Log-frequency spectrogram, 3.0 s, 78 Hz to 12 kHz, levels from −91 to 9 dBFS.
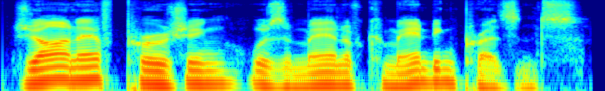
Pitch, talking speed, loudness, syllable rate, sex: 115 Hz, 180 wpm, -17 LUFS, 5.0 syllables/s, male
